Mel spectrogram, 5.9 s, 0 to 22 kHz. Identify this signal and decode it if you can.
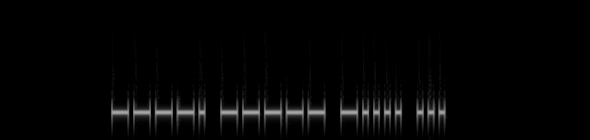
Morse code, heard as a keyed tone, about 22 wpm, 690 Hz. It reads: 906S
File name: practice / 22wpm / Four Letter-Number Combinations - 22wpm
